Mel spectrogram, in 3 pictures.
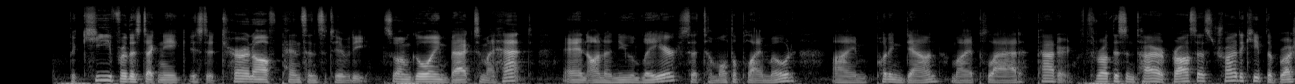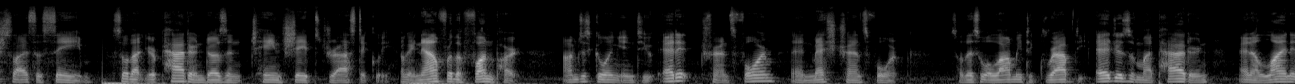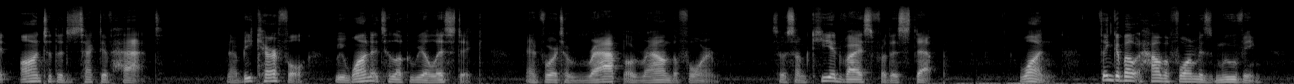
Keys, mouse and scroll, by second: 5.2 [, 7.6 ctrl+z.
